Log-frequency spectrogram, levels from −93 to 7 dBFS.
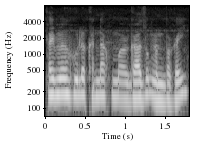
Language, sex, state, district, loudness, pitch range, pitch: Wancho, male, Arunachal Pradesh, Longding, -15 LUFS, 150-175 Hz, 165 Hz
